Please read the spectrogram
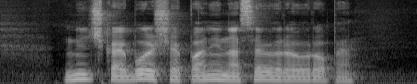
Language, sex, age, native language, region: Slovenian, male, 30-49, Slovenian, Savinja region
